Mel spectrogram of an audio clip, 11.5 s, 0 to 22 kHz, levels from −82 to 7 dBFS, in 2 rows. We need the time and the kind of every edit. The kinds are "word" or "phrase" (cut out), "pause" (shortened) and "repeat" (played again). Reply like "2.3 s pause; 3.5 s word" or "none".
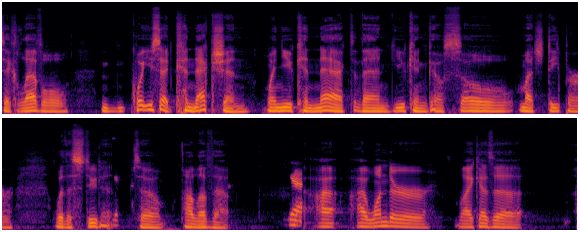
1.3 s word; 7.5 s pause; 8.8 s word; 10.2 s pause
